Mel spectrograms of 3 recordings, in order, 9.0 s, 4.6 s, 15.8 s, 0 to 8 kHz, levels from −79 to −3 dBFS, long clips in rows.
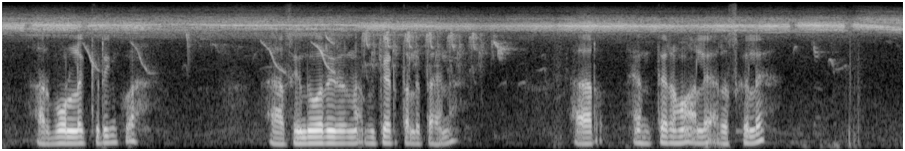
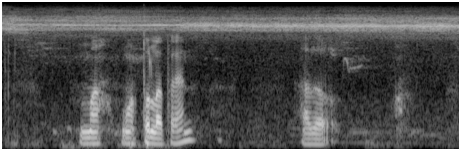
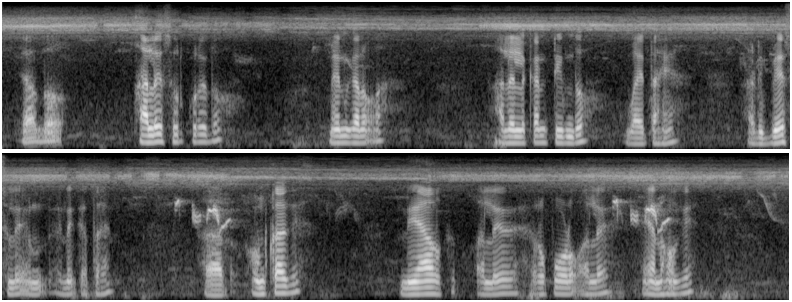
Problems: none marked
